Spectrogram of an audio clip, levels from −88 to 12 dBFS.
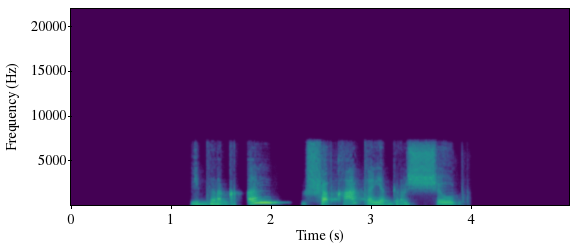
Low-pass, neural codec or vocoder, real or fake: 7.2 kHz; codec, 16 kHz, 0.5 kbps, X-Codec, HuBERT features, trained on general audio; fake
